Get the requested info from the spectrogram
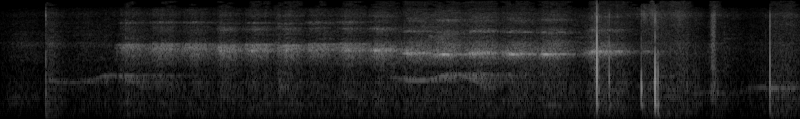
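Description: Faint short rising chirps repeating about every two seconds, like a bird calling, with a few sharp clicks about three seconds in.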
